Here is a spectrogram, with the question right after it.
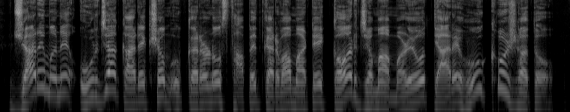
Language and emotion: Gujarati, happy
